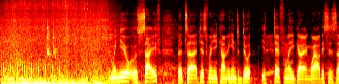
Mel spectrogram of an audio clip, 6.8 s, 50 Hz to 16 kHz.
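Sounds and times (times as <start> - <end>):
spinning propeller pulsing: 0.0 - 2.3
propeller plane engine droning while landing on a race track: 0.0 - 3.6
speech: 2.2 - 6.7.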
